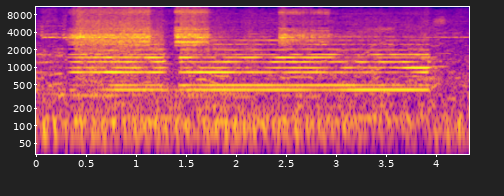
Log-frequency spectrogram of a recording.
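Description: Vehicle horn honking twice with two tones together: a blast of about a second, then a longer held blast of some two and a half seconds that cuts off abruptly near the end.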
